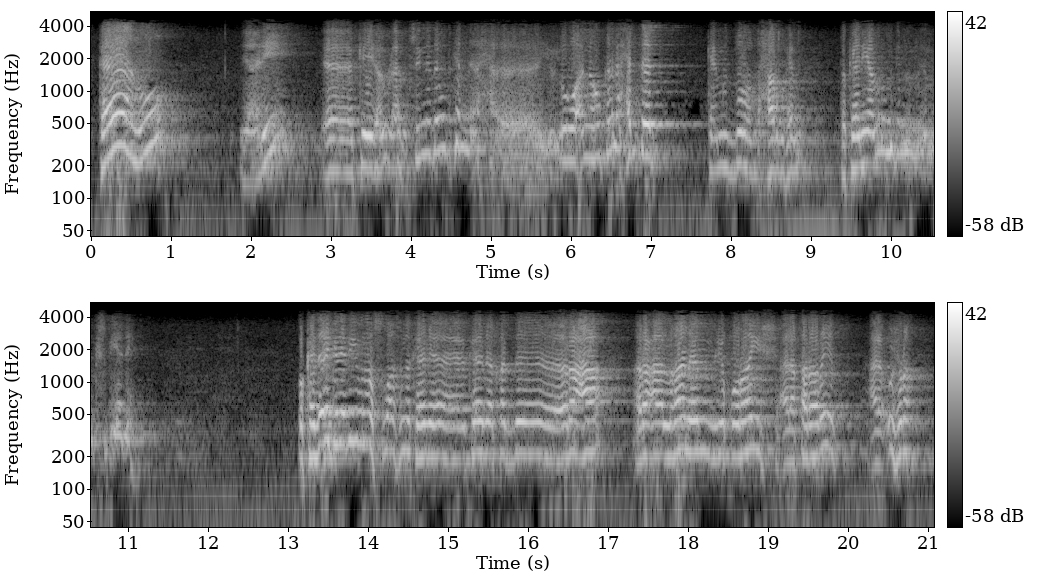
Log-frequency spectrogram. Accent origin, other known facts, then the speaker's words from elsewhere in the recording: Morocco; لأن التعليم عندنا في المغرب هو بالنسبة للعالم كله هو أدنى مستوى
